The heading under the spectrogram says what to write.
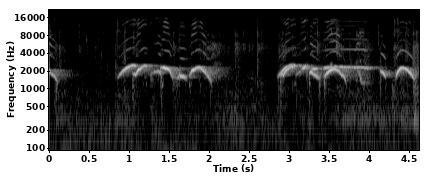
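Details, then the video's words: Caged pet parrot in a happy mood whistles two bursts of looping, arched tonal notes, each run of rapid rising-falling whistles lasting about a second and a half, separated by a quiet pause. "Happy Mood Whistling"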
